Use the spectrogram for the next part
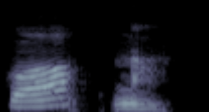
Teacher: বানানটা হচ্ছে মূর্ধন্য দিয়ে, তাহলে উচ্চারণ হচ্ছে দন্তন্য দিয়ে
